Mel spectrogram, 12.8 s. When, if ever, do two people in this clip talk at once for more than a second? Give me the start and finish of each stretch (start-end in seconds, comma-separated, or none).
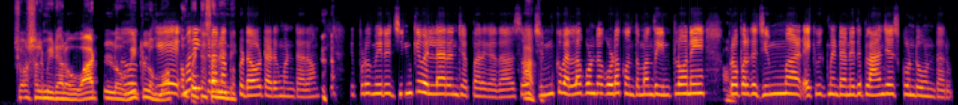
1.8-3.1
